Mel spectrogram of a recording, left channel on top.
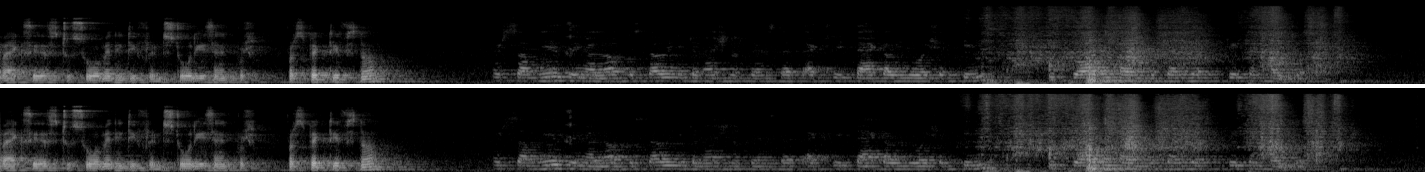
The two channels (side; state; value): both; normal; correlation 0.51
